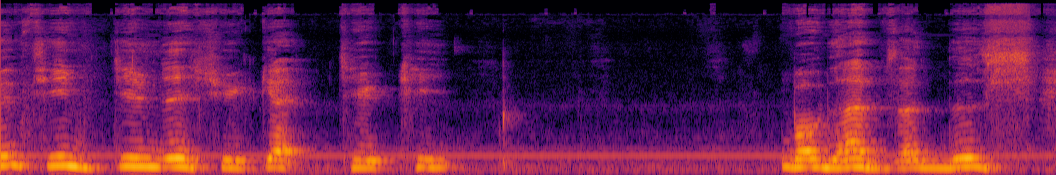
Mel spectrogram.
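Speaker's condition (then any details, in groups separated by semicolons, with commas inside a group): Cerebral palsy; spastic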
